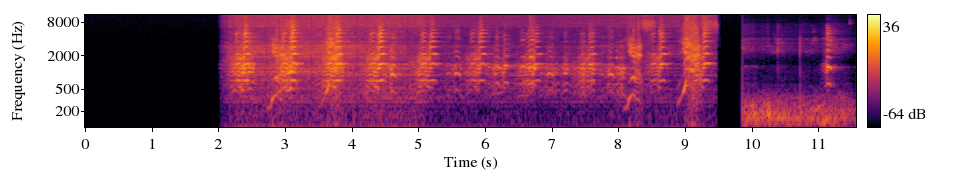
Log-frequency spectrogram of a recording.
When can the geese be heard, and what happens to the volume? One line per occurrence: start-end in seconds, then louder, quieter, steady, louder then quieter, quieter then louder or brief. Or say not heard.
2.1-11.5 quieter.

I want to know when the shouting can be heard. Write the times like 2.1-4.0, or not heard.
2.8-3.9, 8.1-9.5.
